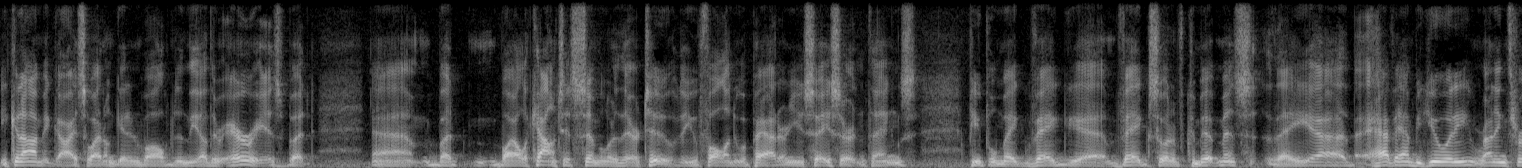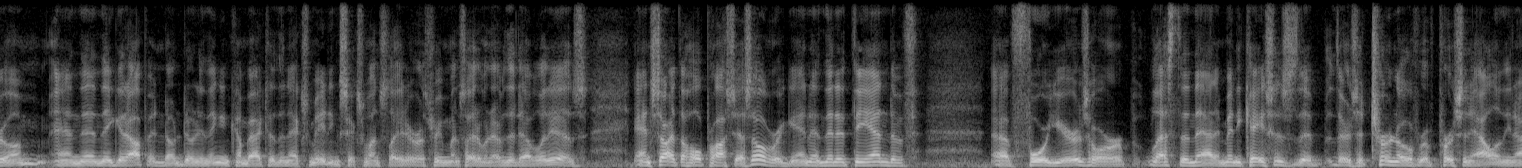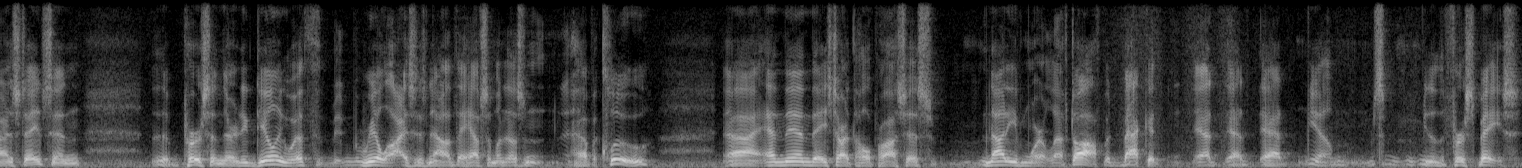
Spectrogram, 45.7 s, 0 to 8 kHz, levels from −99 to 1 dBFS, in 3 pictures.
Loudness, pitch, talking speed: -28 LUFS, 145 Hz, 195 wpm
